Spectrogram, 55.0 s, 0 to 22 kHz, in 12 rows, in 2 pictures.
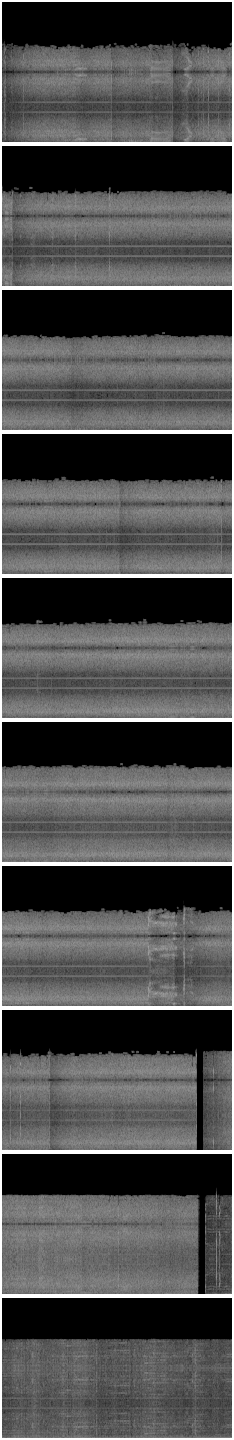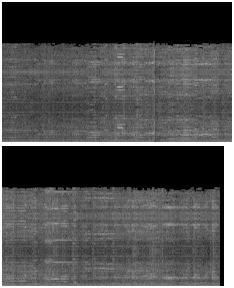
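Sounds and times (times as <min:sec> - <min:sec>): car engine rumble: 0:00.0 - 0:55.0
car radio music and talk: 0:01.2 - 0:01.9, 0:03.0 - 0:05.0, 0:40.9 - 0:55.0.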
